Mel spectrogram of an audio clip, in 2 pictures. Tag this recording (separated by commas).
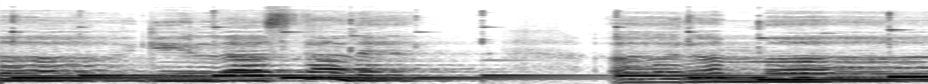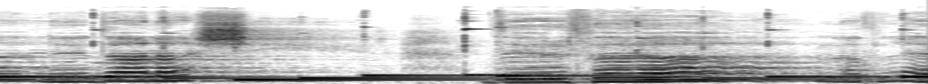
Music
